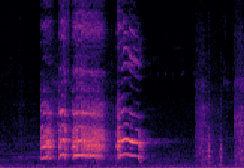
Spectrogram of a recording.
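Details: Rooster crowing in the morning: a loud harsh cock-a-doodle-doo in segments, a short note, a long sustained note, then a falling final note, followed by faint clucks.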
